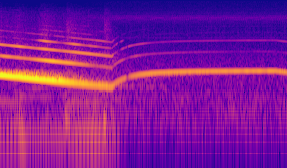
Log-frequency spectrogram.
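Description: Siren-wail sound effect ending a TV theme sting. A single pitched wail slides steadily downward while the backing music stops, then swoops back up and holds its pitch.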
